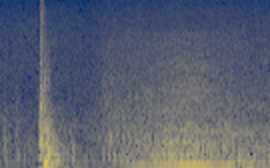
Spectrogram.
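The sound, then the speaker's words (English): A car moves off after a sharp knock near the start, its low engine rumble then swelling and holding steady. “He reverses, then drives away.”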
